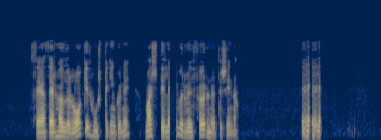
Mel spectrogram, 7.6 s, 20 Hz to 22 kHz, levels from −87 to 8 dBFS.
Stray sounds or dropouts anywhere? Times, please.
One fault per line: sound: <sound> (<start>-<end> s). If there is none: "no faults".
sound: dropout (3.4-3.5 s)
sound: laugh (6.0-6.4 s)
